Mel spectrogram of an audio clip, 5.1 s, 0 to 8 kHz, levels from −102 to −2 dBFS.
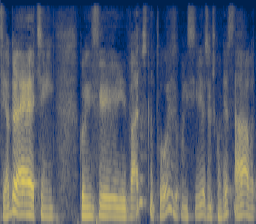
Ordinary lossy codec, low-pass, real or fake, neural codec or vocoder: MP3, 48 kbps; 7.2 kHz; fake; codec, 44.1 kHz, 2.6 kbps, DAC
